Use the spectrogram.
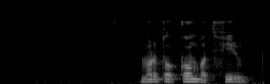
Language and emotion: Russian, neutral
